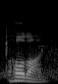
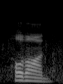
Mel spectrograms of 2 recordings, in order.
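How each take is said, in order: The two takes are said the same way.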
